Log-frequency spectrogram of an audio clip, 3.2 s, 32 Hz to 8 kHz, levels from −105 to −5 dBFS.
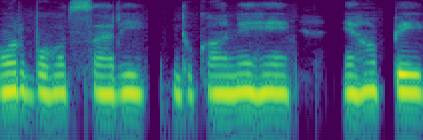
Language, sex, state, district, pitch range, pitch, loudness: Hindi, female, Bihar, Lakhisarai, 200-210 Hz, 205 Hz, -22 LUFS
